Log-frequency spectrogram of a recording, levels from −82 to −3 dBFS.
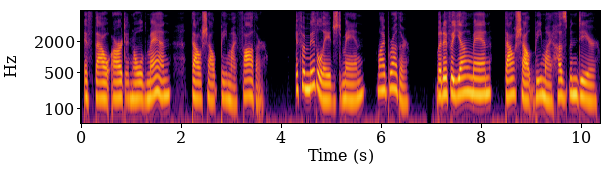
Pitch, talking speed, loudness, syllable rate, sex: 175 Hz, 170 wpm, -18 LUFS, 4.1 syllables/s, female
